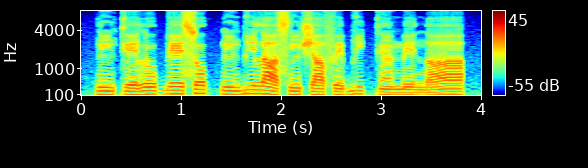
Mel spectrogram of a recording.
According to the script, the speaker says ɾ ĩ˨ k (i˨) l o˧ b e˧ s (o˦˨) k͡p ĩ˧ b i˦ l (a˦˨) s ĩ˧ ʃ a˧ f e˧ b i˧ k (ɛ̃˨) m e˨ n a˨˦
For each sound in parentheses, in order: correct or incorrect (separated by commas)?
incorrect, incorrect, correct, correct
